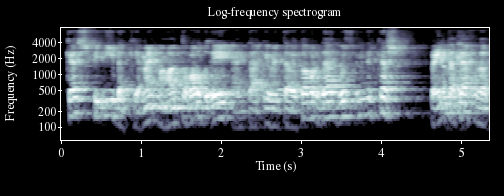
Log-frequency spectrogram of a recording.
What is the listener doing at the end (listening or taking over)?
listening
